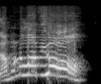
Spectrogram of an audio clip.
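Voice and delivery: hammed-up father. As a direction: boom it out like a showy dad. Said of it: "And say".

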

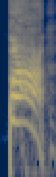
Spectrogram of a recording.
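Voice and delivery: high, loud "bah" of a kick; shouted impact noise. Retold or imitated. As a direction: burst out a comic-book hit sound. Imitates a kick landing.

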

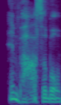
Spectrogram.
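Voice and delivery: ordinary delivery

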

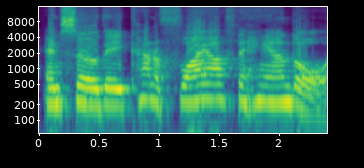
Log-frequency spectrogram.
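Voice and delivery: ordinary talk, nothing marked

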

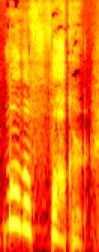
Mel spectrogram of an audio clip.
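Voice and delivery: high mock-indignant curse; retold indignant curse. Storyteller recalls being refused a tour spot, indignant.

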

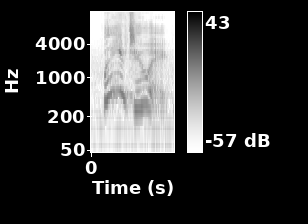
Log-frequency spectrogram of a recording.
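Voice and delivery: high, irritated questioning; mildly exasperated retold demand; seething question. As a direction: re-enact confronting someone who broke your focus. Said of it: "I'm only seething".

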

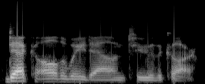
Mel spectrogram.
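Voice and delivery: ordinary talk, nothing marked

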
